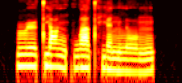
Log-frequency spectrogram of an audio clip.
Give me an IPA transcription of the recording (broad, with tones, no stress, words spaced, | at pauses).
ɻɻ̩˦t̪jɑ˥˨ŋkwä˦t̪ʰjɛ˨n lʊ˨˦ŋ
